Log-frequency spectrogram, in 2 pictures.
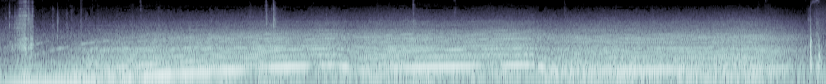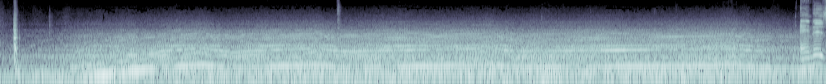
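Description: Two Honda hybrids, a Fit and a Jazz, launch hard from a standstill, engines rising steadily in pitch through long accelerating sweeps, loud and close, with a brief break midway before a second run builds again.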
